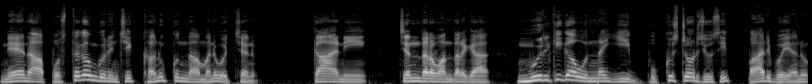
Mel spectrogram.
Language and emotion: Telugu, disgusted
